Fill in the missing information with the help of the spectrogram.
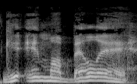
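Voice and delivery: high, slow Scottish growled demand; Fat Bastard. Acted. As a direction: draw it out in a thick Scottish accent. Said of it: "He's a Scottish guy".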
